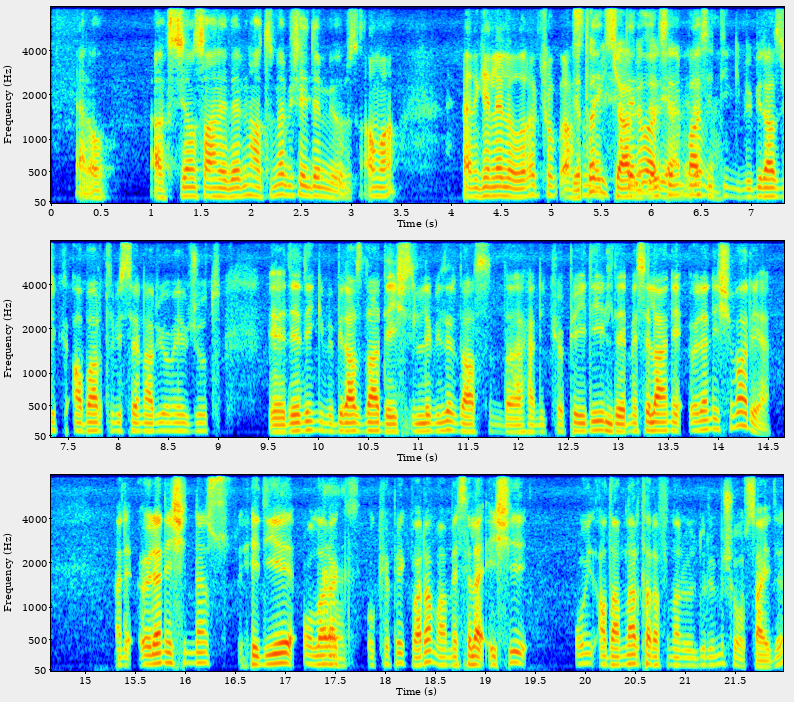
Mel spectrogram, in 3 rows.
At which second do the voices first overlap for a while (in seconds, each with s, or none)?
5.2 s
